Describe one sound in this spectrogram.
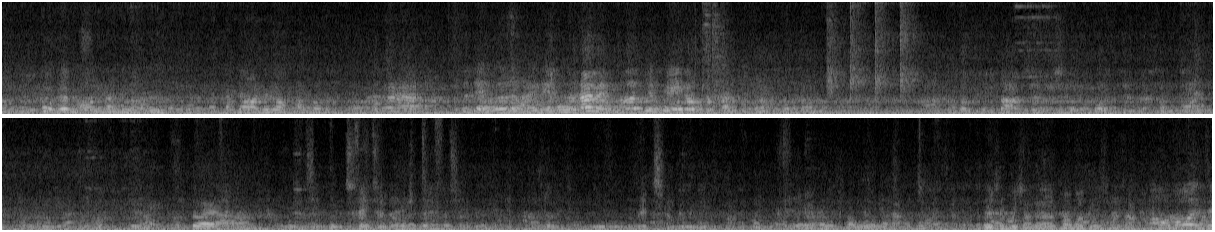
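A busy crowd of people murmurs and chatters nearby outdoors.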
